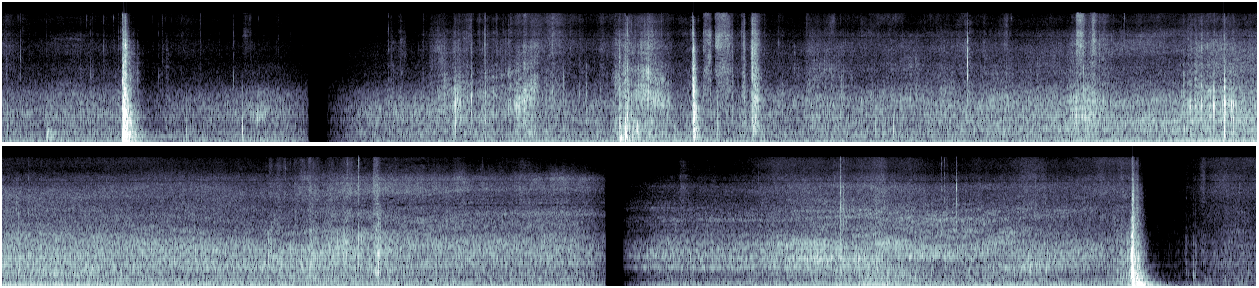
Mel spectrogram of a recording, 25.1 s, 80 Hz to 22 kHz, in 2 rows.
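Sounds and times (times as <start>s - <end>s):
loud thump: 1.2s - 1.5s, 23.8s - 24.3s.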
